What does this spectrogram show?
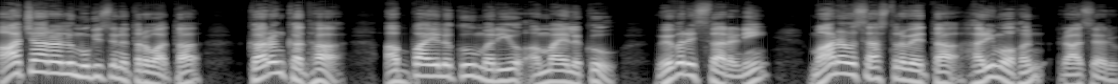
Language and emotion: Telugu, neutral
